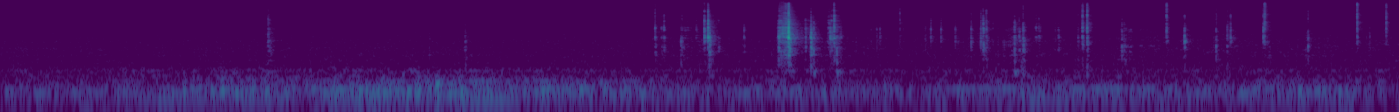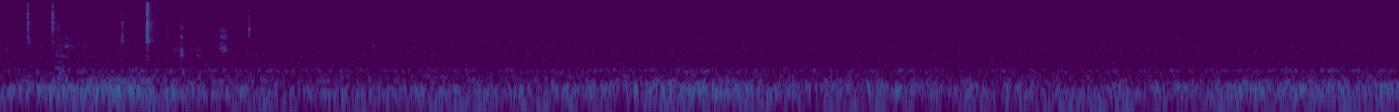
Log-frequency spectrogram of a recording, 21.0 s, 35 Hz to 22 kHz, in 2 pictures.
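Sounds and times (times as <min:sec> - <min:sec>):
low background hum: 0:00.0 - 0:20.9
clicks of plastic parts handled: 0:04.9 - 0:12.5.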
